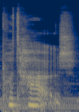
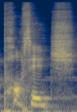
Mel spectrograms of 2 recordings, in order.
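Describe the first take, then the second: First: It is said with a French accent. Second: It is said with an Australian accent. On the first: "you say it with a French accent" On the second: "in Australian, you'll be like, ah"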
